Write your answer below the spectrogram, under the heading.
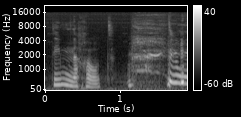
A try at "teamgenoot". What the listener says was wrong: Team was good. Teamgenoot. Teamgenoot. You turned it around the first time. You were like, no god.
